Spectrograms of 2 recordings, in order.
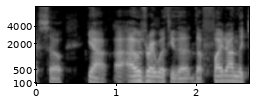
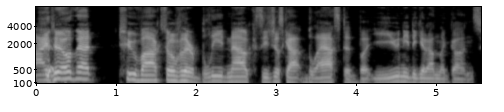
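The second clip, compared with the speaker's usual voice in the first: usual speaking voice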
